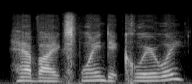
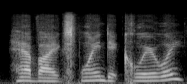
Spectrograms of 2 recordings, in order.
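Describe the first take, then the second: First: Each word is said fully and separately. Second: Each word is said fully and separately.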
